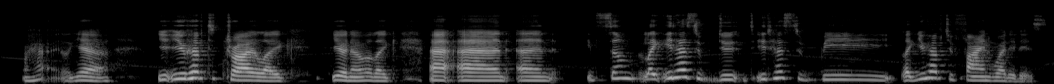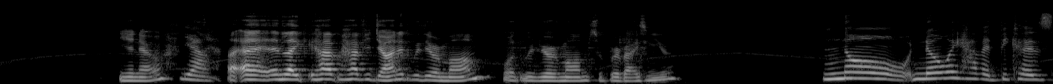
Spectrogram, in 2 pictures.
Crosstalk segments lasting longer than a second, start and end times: none

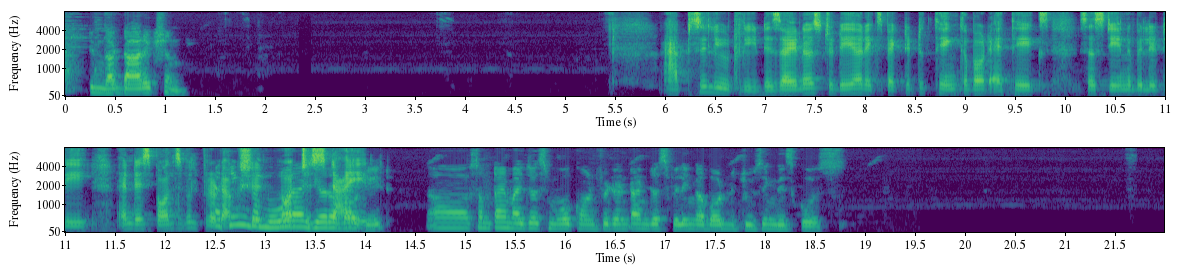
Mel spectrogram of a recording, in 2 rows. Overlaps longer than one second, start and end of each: 12.5-14.1

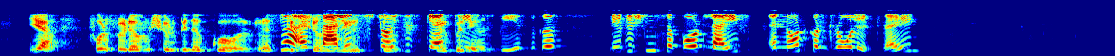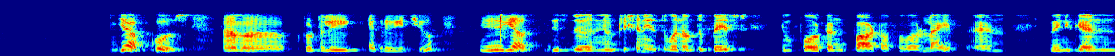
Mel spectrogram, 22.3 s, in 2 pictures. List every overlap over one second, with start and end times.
2.8-5.0

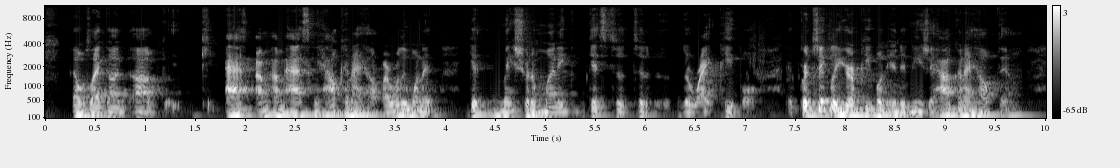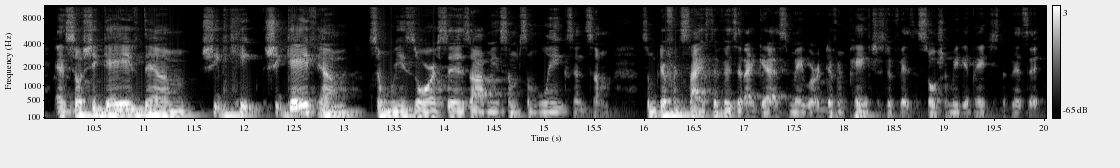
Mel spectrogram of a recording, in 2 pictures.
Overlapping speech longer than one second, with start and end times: none

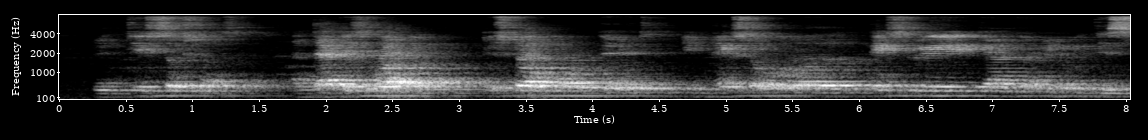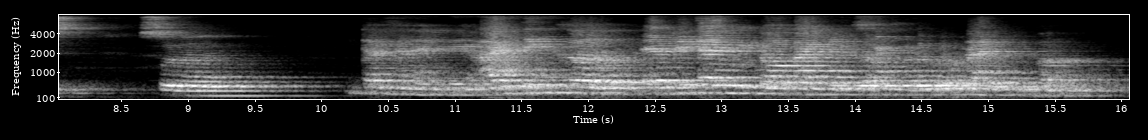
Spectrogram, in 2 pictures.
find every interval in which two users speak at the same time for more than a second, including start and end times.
13.8-15.5

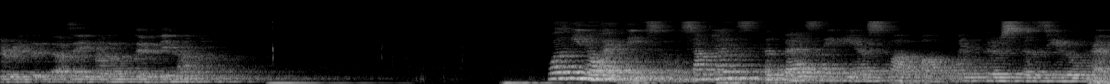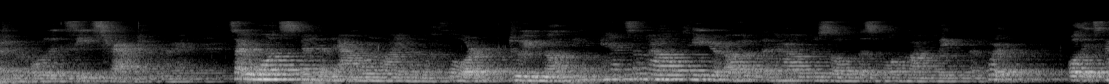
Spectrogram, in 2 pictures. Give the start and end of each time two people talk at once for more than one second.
none

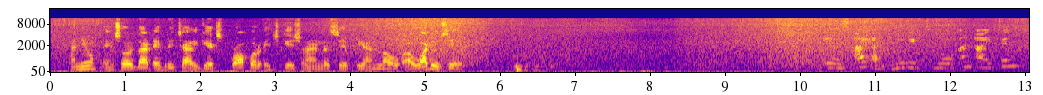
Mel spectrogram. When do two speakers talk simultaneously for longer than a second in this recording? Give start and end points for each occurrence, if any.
none

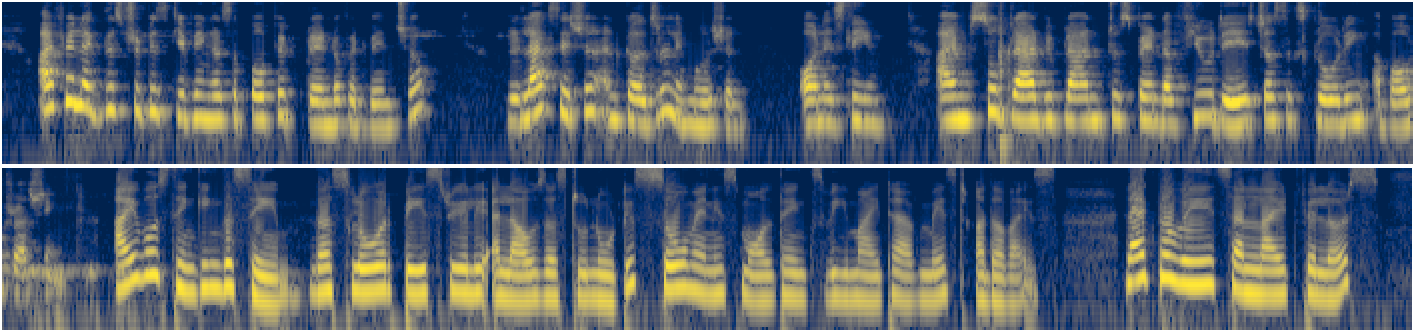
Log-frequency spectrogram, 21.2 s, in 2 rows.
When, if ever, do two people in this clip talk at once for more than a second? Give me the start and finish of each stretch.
none

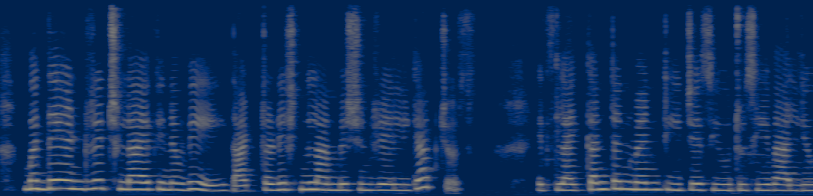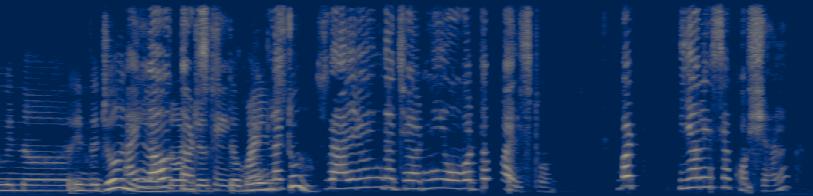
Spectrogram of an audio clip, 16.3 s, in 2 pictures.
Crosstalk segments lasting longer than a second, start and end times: 9.4-11.0

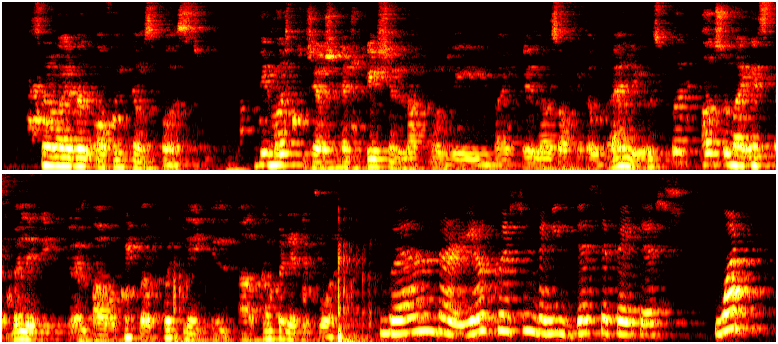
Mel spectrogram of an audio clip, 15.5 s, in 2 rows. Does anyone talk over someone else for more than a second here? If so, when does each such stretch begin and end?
none

